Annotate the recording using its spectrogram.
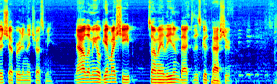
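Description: A man reads aloud with animation through a microphone in an echoing hall.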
